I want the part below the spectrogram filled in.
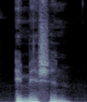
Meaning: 1. Something which is emitted or sent out; issue 2. The act of emitting; the act of sending forth or putting into circulation
- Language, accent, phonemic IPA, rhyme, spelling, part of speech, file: English, US, /ɪˈmɪʃ.ən/, -ɪʃən, emission, noun, En-us-emission.ogg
